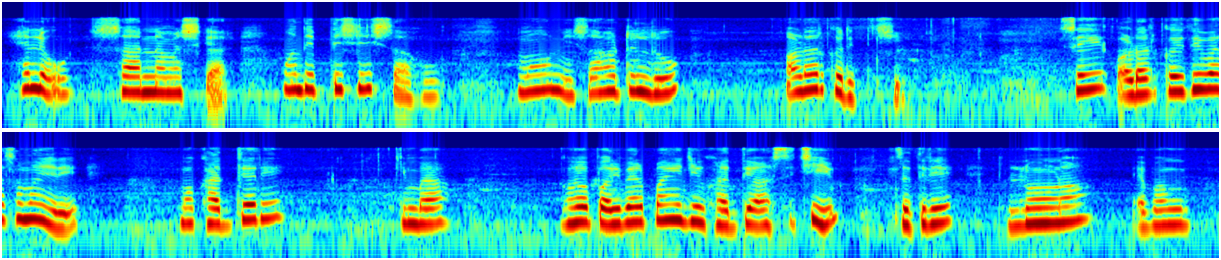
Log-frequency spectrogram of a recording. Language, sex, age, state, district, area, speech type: Odia, female, 45-60, Odisha, Balangir, urban, spontaneous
